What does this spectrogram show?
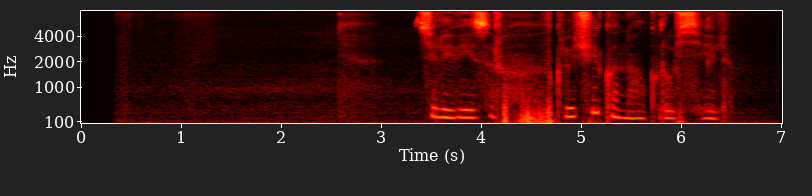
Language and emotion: Russian, sad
